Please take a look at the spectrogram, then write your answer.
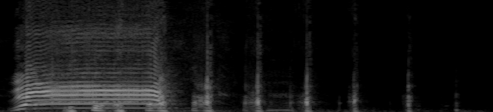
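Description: A goat lets out one loud, drawn-out bleat, followed by a series of shorter, fading bleats or grunts in an uneven rhythm.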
